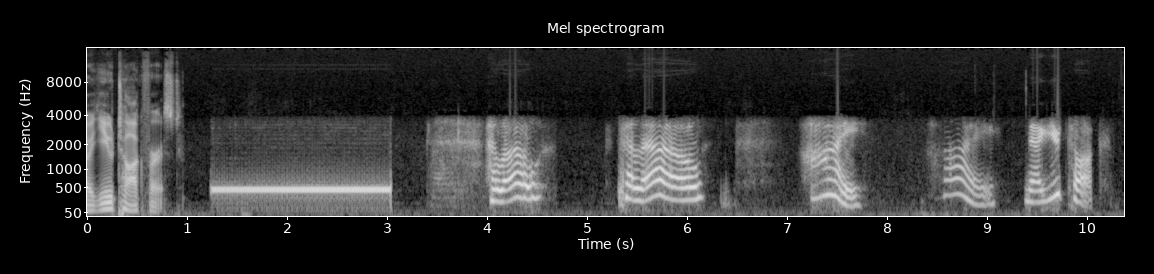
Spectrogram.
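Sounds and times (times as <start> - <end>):
speech: 0.0 - 1.0, 4.0 - 4.6, 5.3 - 6.5, 7.2 - 7.8, 8.6 - 10.2
electronic telephone ringback tone: 1.3 - 3.1.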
